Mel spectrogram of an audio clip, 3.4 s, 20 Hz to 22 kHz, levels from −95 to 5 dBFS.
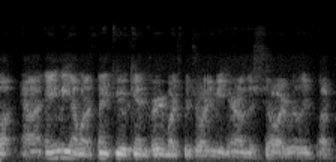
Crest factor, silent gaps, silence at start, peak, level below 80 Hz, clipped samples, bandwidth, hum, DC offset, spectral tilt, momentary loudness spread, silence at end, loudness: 14 dB; none; 0 s; -20 dBFS; -74 dBFS; under 0.1%; 9.4 kHz; none; under 0.1%; -7 dB/octave; 7 LU; 0.05 s; -35 LUFS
